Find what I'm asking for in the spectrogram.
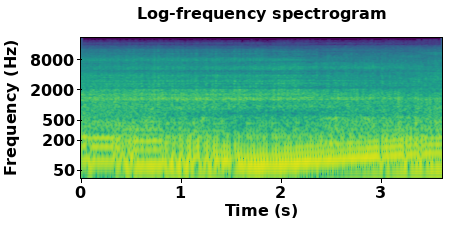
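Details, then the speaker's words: Renault 5 GT Turbo barn find, unused since 2001, fed by a funnel bypassing the suspected dead electric fuel pump, choke out: strong, even roar climbing cleanly with revs, no misses or knocks, healthy engine. "we know that that's a good engine that sounded mint"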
